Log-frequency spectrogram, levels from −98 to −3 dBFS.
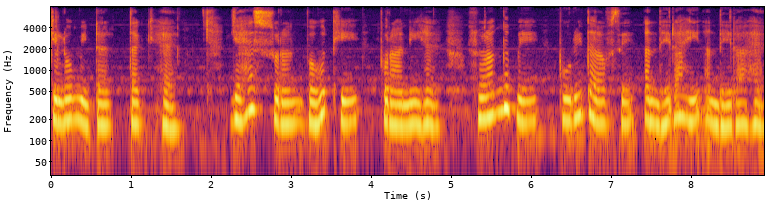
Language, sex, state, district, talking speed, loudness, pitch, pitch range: Hindi, female, Goa, North and South Goa, 120 wpm, -15 LUFS, 180 Hz, 170-200 Hz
